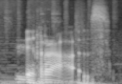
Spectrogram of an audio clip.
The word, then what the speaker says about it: Firaz: Let the R roll. – Firaz. – There it is.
